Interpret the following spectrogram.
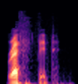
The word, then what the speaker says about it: rested: En este caso sí se pronuncia esa E y se pronuncia rested.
